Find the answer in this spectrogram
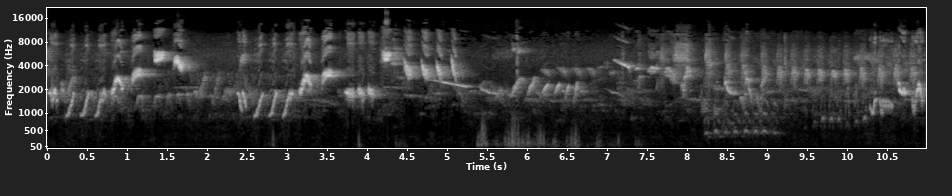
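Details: Dense, varied song of a white-rumped shama kept at a breeding farm in Palembang, Indonesia: fast rising and falling whistled phrases, buzzy trills and sharp chips running almost without pause, with soft knocking cage noises midway.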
